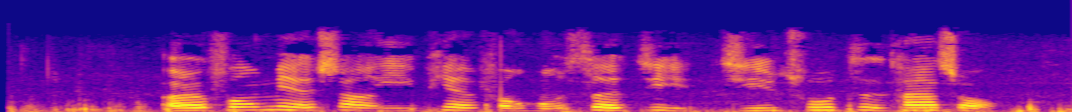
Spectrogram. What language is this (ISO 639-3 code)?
zho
